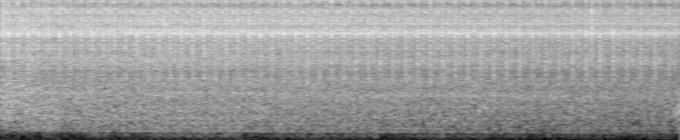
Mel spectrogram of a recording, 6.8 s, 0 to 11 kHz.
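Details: 1968 Mercury Monterey 390 FE two-barrel V8, cold start after roughly 20 years stored: uneven, lumpy idle with ragged irregular beat under heavy mechanical clatter; running rough, possibly a sticking valve, unconfirmed.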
